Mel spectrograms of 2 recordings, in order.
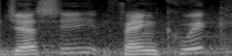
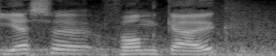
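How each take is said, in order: First: The name is said with an English pronunciation. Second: The name is said with a Dutch pronunciation. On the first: "I would also listen to" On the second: "if you want to go Dutch"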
